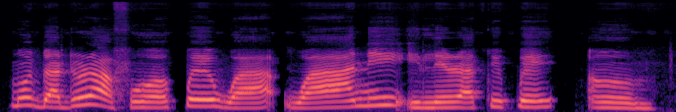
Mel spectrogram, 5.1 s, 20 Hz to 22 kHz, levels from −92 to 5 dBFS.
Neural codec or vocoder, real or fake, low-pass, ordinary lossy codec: vocoder, 44.1 kHz, 128 mel bands, Pupu-Vocoder; fake; 19.8 kHz; none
